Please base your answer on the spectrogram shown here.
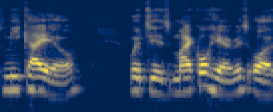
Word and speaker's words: Mi'chael: My Facebook is spelled spelled Michael but pronounced Mikael which is Michael Harris or should I say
